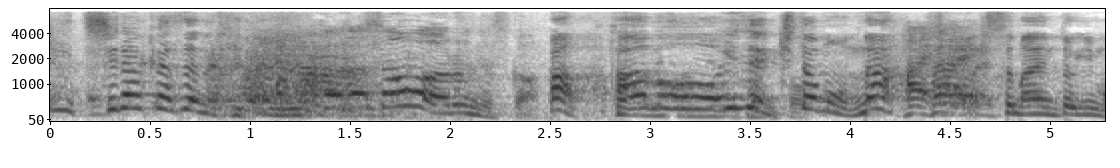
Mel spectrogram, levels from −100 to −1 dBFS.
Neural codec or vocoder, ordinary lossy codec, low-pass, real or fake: vocoder, 44.1 kHz, 128 mel bands, Pupu-Vocoder; none; 7.2 kHz; fake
